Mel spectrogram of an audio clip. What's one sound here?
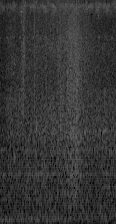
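Water splashes as a figure wades in.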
